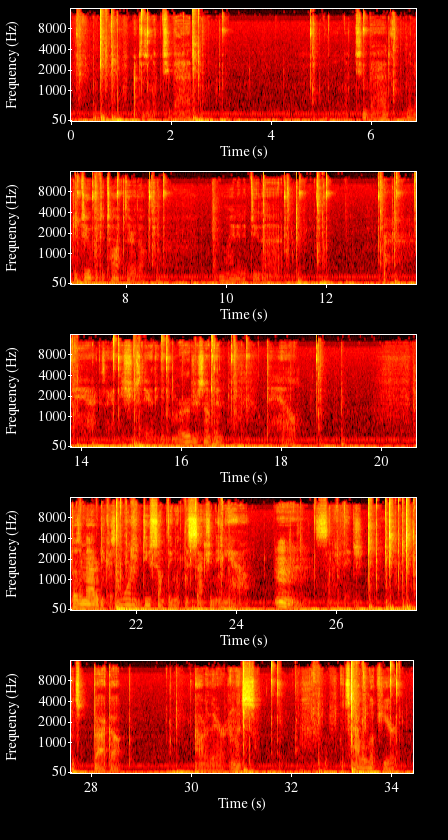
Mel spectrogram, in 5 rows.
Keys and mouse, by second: 0.6 a, 0.8 Tab, 2.5 a, 10.2 middle click, 11.5-12.6 middle drag, 14.7 click, 15.0 Tab, 21.7 KP_7, 26.7 ctrl+z, 27.1 ctrl+z, 27.4 ctrl+z, 31.0 Tab, 33.2 z.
